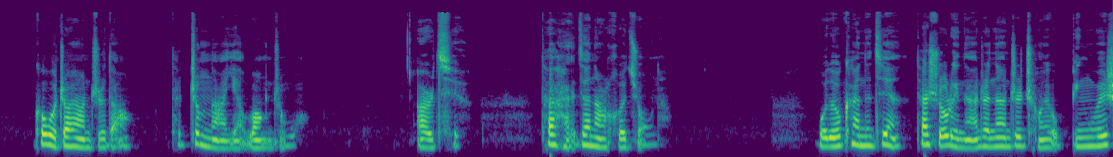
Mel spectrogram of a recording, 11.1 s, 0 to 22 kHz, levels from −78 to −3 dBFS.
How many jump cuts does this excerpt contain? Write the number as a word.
one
